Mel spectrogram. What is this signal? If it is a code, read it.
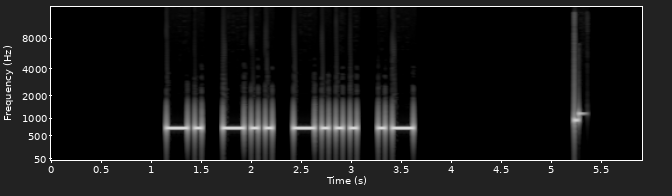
Morse code, heard as a keyed tone, about 17 wpm, 700 Hz. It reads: NDBA
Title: All Cut Numbers - 4-Digit 17wpm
